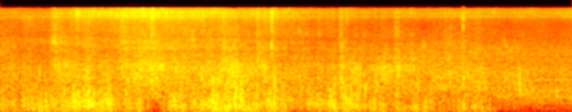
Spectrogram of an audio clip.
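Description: Wind buffeting the camera microphone in uneven gusts, a low rumbling rush that eases off near the end.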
